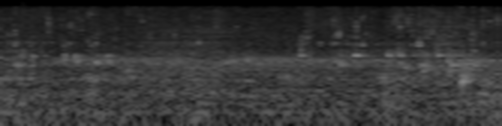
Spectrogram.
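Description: Water infused with leaves trickles and drips steadily through a cloth strainer, a soft close liquid patter for a couple of seconds with no talk.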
